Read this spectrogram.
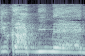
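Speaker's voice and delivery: screaming at a very high pitch. Recounting a character's phone call after killing Maggie, retelling a scream. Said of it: "he's screaming".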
